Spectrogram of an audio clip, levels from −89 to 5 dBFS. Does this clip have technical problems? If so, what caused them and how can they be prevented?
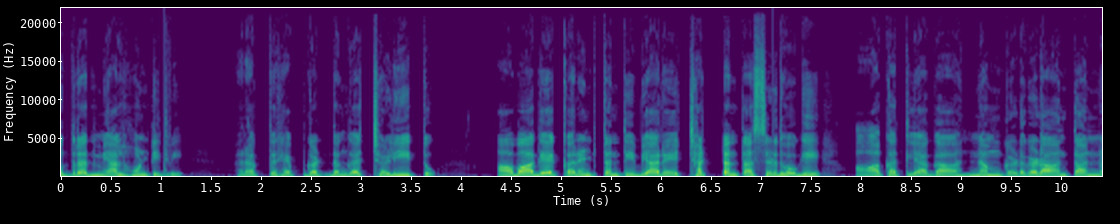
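Yes. A dropped buffer (overrun) likely occurred twice. Samples weren't collected before the hardware overwrote them, so the speech skips ahead: at 1.03 s (about 10 ms lost) and at 7.11 s, after "ತಂತಿ ಬ್ಯಾರೆ ಛಟ್ಟಂತ" (around 30 ms). Larger buffers or a higher-priority capture thread prevent this.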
